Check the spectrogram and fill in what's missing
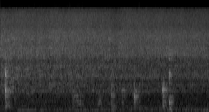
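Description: Chopped tomatoes go into a frying pan of browned onions for a green chilli pickle dish, bringing a continuous hissing sizzle broken by a few soft scraping stir strokes, close and without talk.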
